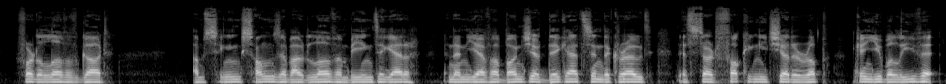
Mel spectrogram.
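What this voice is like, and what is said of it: Put-on Irish accent, leaning Scottish. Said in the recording (Dutch): “Ik ga nu proberen een Iers accent na te doen. Sorry voor alle Ieren. ... Vond meer Schots. ... het neigde naar Schots”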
